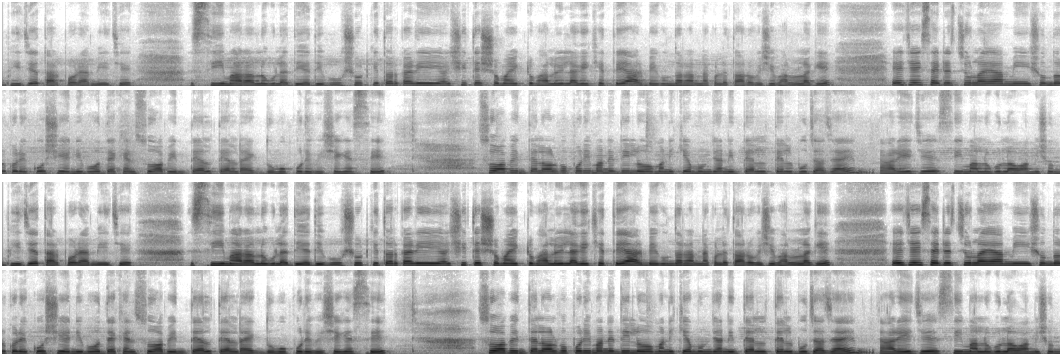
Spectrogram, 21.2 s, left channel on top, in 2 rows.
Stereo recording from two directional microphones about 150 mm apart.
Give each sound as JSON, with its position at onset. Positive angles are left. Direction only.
{"t": 0.1, "sound": "a woman's voice", "side_deg": -30}
{"t": 15.4, "sound": "speech", "side_deg": -30}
